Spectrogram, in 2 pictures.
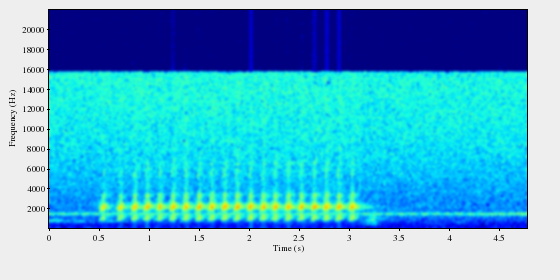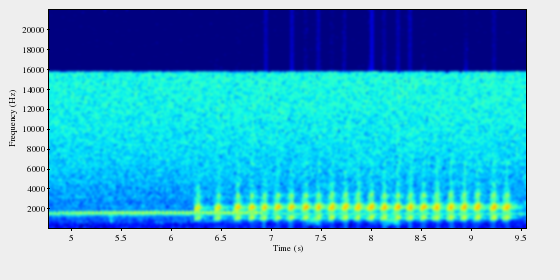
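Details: Pond at night in north-east Italy, mid-April: a tree frog sings two long bouts of rapid, rhythmic rasping croaks, about four per second, separated by a pause in which the steady high trill of mole crickets carries on.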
